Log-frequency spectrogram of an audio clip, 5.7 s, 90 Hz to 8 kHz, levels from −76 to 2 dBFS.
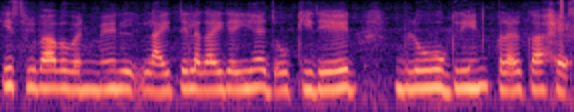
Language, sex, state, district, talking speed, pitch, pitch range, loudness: Hindi, female, Bihar, Vaishali, 175 wpm, 230 Hz, 220-240 Hz, -16 LUFS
